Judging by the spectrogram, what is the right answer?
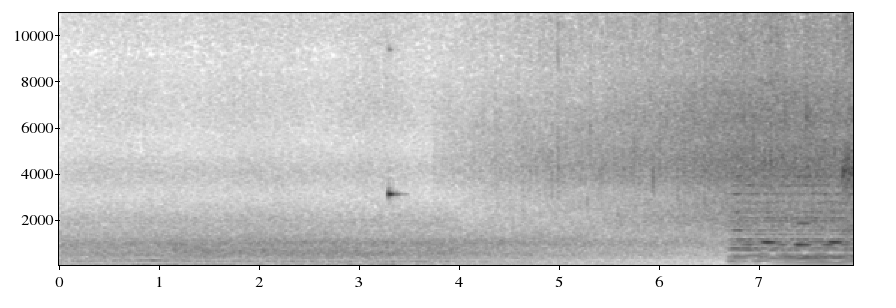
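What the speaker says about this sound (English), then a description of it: "It would have to go and start raining, wouldn't it?" Continuous rainfall in the video game Dragon Quest XI hisses steadily throughout, with a faint tonal chime partway through and a brief musical tone rising near the end.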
